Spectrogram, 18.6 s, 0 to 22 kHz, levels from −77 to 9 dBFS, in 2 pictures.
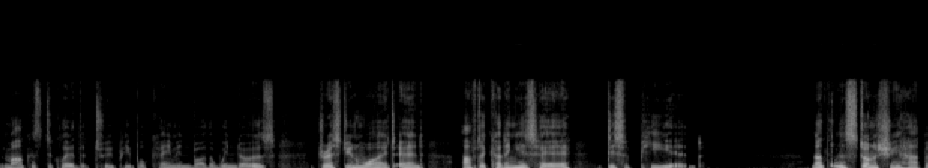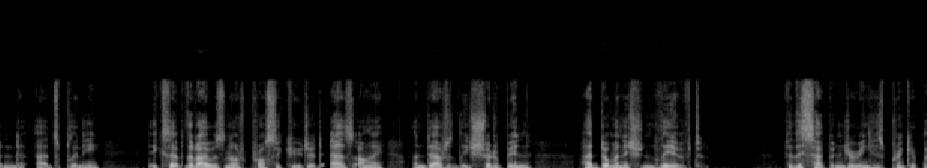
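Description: At 2.52 s the microphone volume stepped up. The level jumps by about 8 dB in a single step. The change is instant, not a gradual fade. The call software judged the input too quiet and raised the device's input volume in one move. Because the boost happens at the microphone, everything it picks up gets louder together. The speech and the background noise rise at the same moment and stay at the higher level.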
